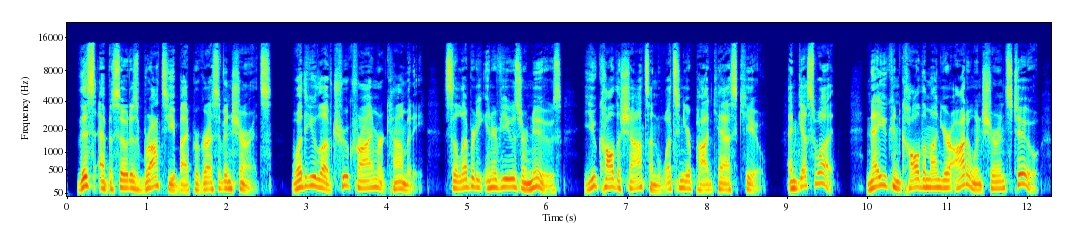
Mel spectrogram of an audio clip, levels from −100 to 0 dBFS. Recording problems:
none

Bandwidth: 14.5 kHz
